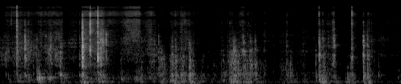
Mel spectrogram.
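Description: A folded sheet of printer paper being unfolded and handled, rustling in irregular bursts with small clicks, loudest about a second in.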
